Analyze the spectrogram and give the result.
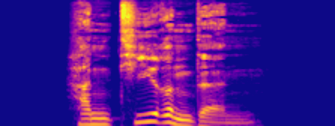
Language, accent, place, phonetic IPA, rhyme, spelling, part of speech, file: German, Germany, Berlin, [hanˈtiːʁəndn̩], -iːʁəndn̩, hantierenden, adjective, De-hantierenden.ogg
- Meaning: inflection of hantierend: 1. strong genitive masculine/neuter singular 2. weak/mixed genitive/dative all-gender singular 3. strong/weak/mixed accusative masculine singular 4. strong dative plural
